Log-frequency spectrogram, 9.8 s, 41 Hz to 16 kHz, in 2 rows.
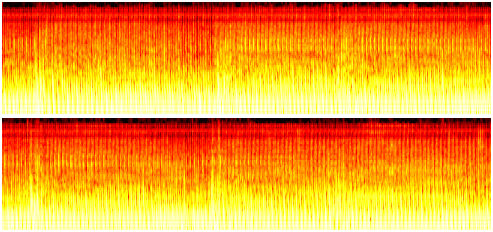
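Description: Four American Bass Hawk 15-inch subwoofers in a Scion xB playing loud, deep bass, with a sharp hit about every second and a clattering rattle from the car's body. The owner traces the rattle to roof panels he put in himself and did not fit right.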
